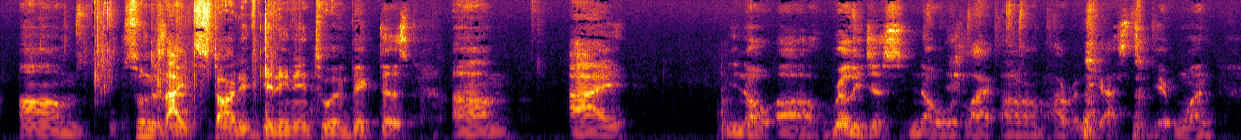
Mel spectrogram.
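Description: A man talks at a very slow pace, his loudness swinging widely. Audible room echo and light background noise are present. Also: fairly low pitch for a man, ordinary pitch variation. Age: 50s. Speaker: YouTuber doing unboxings. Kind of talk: unboxing video. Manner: halting, many fillers. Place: home room. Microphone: phone near.

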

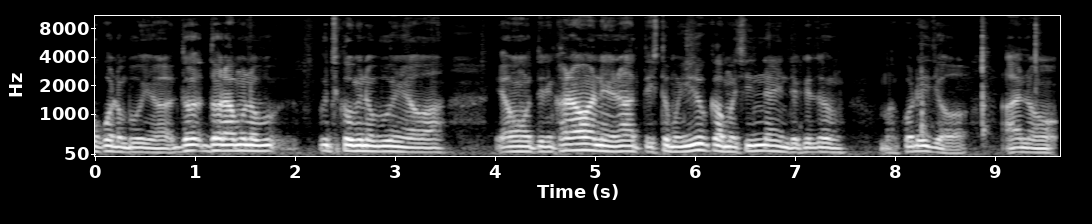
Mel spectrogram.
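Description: A man at a fairly slow pace, with ordinary pitch variation. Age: 50s. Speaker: music teacher. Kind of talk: casual monologue and music tutorial. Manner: casual, rambling with many fillers. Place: home room. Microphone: phone near.

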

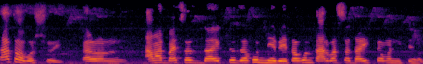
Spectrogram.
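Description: High pitch from a woman, with ordinary variation. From Bangladesh, Satkhira. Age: 30s. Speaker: divorced woman seeking marriage. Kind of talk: interview.

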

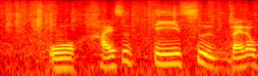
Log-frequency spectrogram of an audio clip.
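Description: Noticeable background noise is present throughout. A man talks over it. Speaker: food vlogger. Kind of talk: casual vlog chat. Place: street. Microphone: lapel.

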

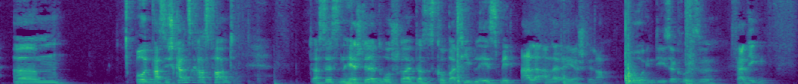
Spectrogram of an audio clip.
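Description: With faint music in the background, a man speaks at a fairly slow pace with lively intonation and long, frequent pauses. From Palatinate, Germany; Germany. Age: 30s. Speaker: YouTuber reviewing building-brick sets; toy reviewer. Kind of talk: product review. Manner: halting. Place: home room. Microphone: phone near.

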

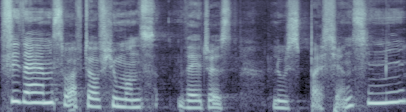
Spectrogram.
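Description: The voice is a woman's. Her background is quiet. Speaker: conference speaker. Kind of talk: conference talk; conference talk, personal account. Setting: stage with audience. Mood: sad, earnest. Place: stage. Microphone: headset.

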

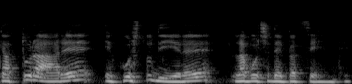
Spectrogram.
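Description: A fairly slow pace with lively intonation. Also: man. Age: 20s. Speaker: PhD student and patient advocate. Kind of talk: prepared presentation. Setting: remote video link. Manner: formal. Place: home room. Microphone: webcam.

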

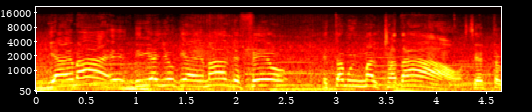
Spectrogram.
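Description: Clear music plays in the background, and the voice sounds dry with no echo. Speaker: TV city tour host. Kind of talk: casual walking commentary. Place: street.

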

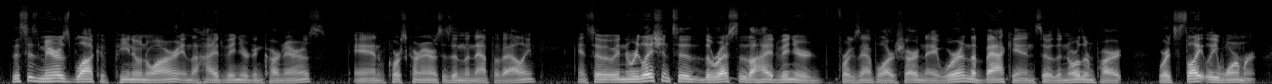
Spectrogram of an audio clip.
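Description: This man talks at a very fast pace with a fairly low pitch. There is ordinary pitch variation, and the sound is dry with no echo. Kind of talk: interview answer. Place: open country. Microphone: lapel.

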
